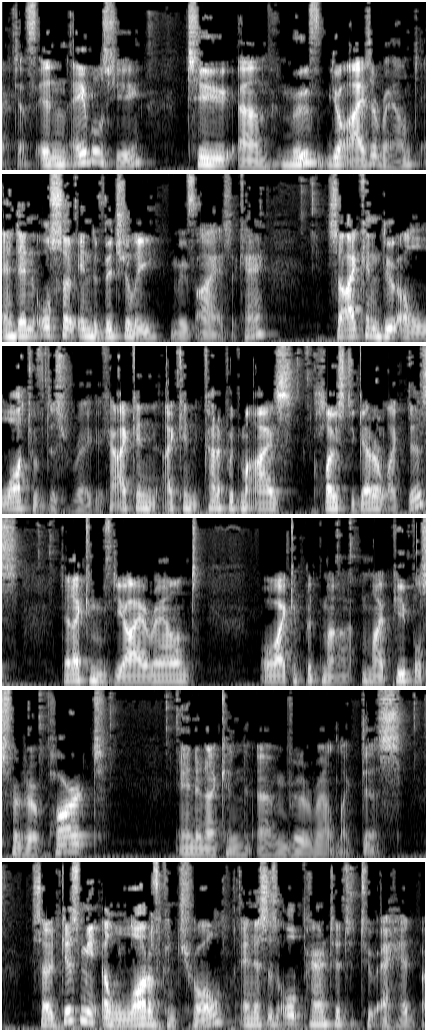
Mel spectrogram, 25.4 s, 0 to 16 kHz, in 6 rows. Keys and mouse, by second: 2.6 g, 4.8-7.2 drag, 5.1 g, 7.3 g, 9.4-11.5 drag, 10.3 g, 11.5 g, 12.6 g, 13.6 g, 16.2 g, 17.3 g, 18.8 g, 19.6 click, 21.6 a, 21.8 a, 22.4 alt+g, 22.6 alt+r, 23.0 a, 24.6-25.4 drag, 24.9 r.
